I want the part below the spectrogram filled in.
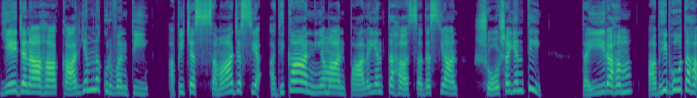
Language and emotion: Sanskrit, disgusted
